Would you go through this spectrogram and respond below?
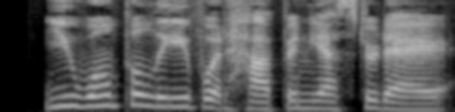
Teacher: the sentence rises a little at the end like a hook pulling the listener closer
